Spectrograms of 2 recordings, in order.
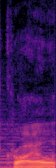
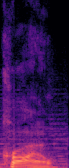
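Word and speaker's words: Krile: What's the consensus on how to pronounce Kryl? I've been calling her name Krill for too long to change. I've always called her Kryl. Because if it was Krill, it would have another L.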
